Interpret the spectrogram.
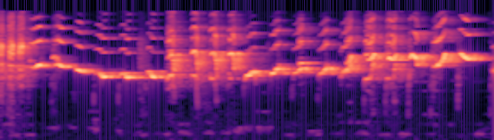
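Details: Leafbird (cucak ijo) in loud, open ngeplong gacor style, suited for tutoring young birds: a continuous ringing whistled song, sliding down then climbing again in bright, harmonic-rich notes with no other sounds.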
